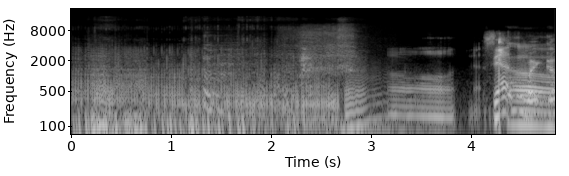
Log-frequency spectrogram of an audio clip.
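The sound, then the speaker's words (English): A long, loud Foley fart made by farting bare-bottomed into a leather couch, starting with a sputtering rumble and breaking into higher rubbery squeals and a final brassy blast. “That sounded like leather couch fart there.”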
